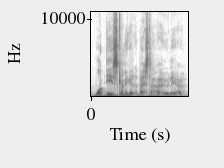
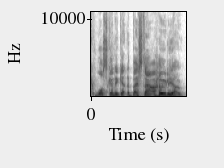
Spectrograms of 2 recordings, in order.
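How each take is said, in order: First: Breathy whisper to himself. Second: Said in the usual way. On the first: Real, not acted. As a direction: mutter it under breath. Repeats it whispered.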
